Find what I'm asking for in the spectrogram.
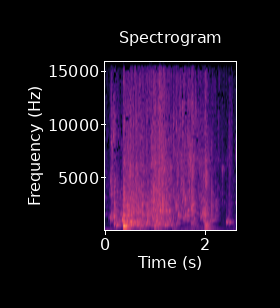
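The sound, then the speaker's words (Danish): Water splashes and sloshes loudly in a bathtub for a couple of seconds, a burst of churning movement as Archimedes hurries up out of the water, busy with dripping at the end. “For nu skynder Archimedes sig op af badekarret.”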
